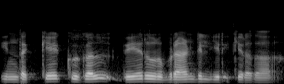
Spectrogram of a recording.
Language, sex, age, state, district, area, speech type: Tamil, male, 18-30, Tamil Nadu, Pudukkottai, rural, read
